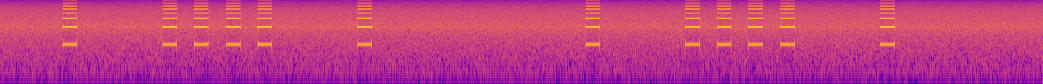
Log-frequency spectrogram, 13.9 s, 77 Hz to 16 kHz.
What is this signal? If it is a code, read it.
Beep code, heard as beeps from a small speaker, played twice, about 970 Hz. 1-4-1. In Phoenix BIOS tables: address line failure in the first 64 KB of memory.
